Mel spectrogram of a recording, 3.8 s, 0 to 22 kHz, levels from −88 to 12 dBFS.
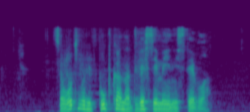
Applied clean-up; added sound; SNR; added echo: neural separator model SepFormer DNS4.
